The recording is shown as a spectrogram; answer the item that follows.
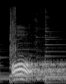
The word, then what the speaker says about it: を: Nah di sini contohnya hong o misete kudasai, tolong perlihatkan bukunya.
